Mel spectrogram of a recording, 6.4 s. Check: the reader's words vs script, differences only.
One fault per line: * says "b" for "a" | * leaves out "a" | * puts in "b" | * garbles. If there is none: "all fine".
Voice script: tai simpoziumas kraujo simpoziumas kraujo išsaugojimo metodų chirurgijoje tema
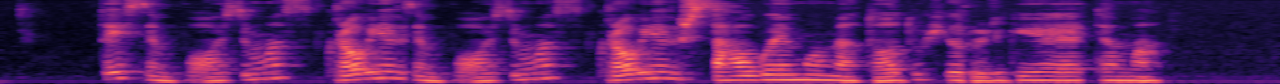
all fine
